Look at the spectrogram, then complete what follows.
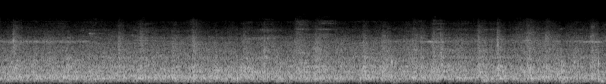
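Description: New York City Subway R160 car running at speed, heard from inside the car: a steady loud rumble of wheels on rail with irregular clicks over the track and a faint high squeal now and then.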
